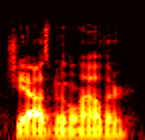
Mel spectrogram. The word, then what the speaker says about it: Jazmine Lowther: And right out of Canada, Jazmine Lowther.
